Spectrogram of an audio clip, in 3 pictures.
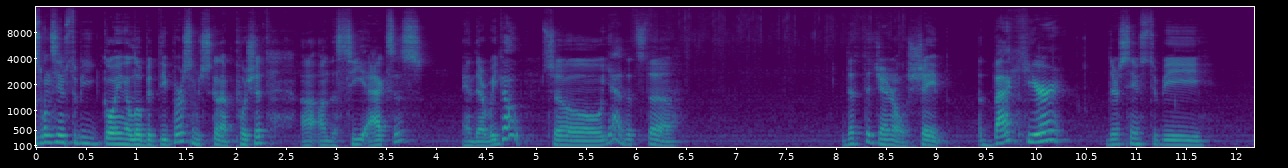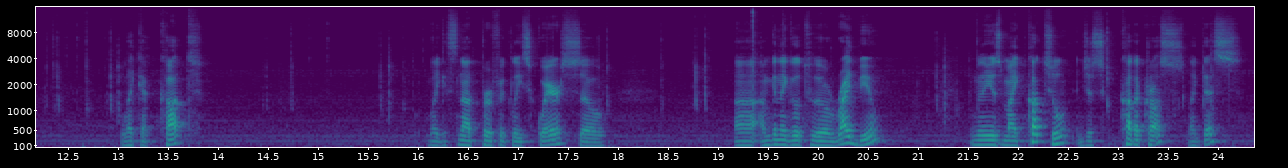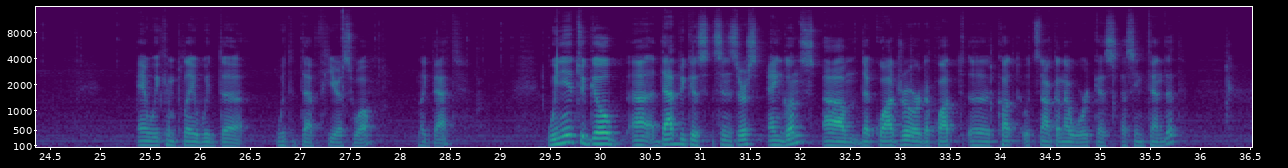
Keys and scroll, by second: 23.6 q, 25.2 w.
